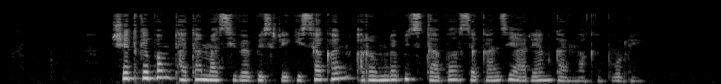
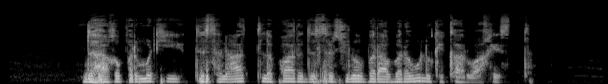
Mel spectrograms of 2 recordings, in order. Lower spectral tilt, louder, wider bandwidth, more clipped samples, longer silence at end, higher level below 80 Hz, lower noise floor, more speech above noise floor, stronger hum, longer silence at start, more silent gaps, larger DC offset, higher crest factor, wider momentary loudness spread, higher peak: second, -4 dB/octave vs -5.5 dB/octave; second, -24 LUFS vs -21 LUFS; about the same, 11.5 kHz vs 11 kHz; neither; about the same, 0.8 s vs 0.75 s; second, -64 dBFS vs -48 dBFS; about the same, -69 dBFS vs -69 dBFS; second, 44 dB vs 48 dB; neither; first, 1.15 s vs 0.85 s; neither; neither; about the same, 22 dB vs 20 dB; first, 16 LU vs 10 LU; about the same, -4 dBFS vs -2 dBFS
